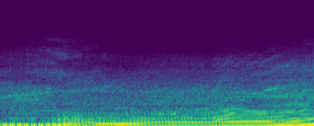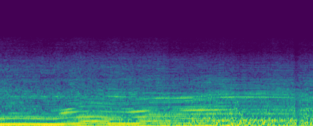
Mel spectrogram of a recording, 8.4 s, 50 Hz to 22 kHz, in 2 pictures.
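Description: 2025 Polaris RZR Pro S off-road vehicle accelerating hard, a loud, close engine whose roar climbs steadily in pitch, continuous for several seconds.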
